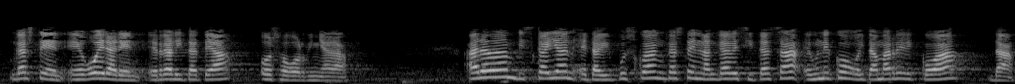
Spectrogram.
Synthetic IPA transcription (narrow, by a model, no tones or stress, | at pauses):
ɡast̪e̞ːne̞ɣ̞o̞e̞ɾaɾe̞ne̞re̞alit̪at̪e̞ao̞so̞ɣ̞oɾðiɲað̞a | aɾaβambiskajane̞t̪aɣipusko̞aŋɡast̪e̞nlaŋɡaβ̞e̞sit̪asaʔe̞wne̞ko̞ːɣe̞jt̪amareko̞a | ða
